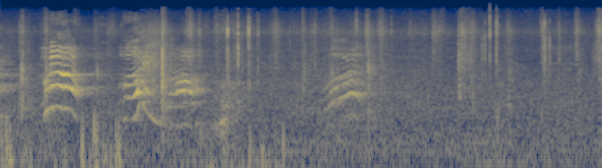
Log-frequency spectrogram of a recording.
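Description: A young child's high-pitched squeals while playing: three short ones in the first four seconds, then quieter.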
